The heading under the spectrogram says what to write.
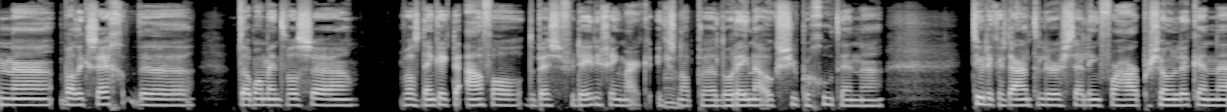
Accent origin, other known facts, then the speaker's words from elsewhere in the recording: Netherlands; alle Nederlandse meiden, we hebben die van helemaal plat gereden al door de jaren heen.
